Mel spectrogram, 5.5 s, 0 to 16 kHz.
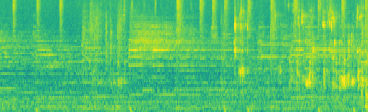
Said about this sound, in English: I'm putting in 40 grams of hot water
